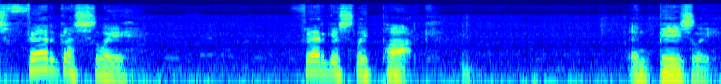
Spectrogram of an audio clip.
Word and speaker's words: Ferguslie: called get to pronounce I know great be pronouncing names H it's Fergus Le Fergus Le Park in Paisley in Scotland just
